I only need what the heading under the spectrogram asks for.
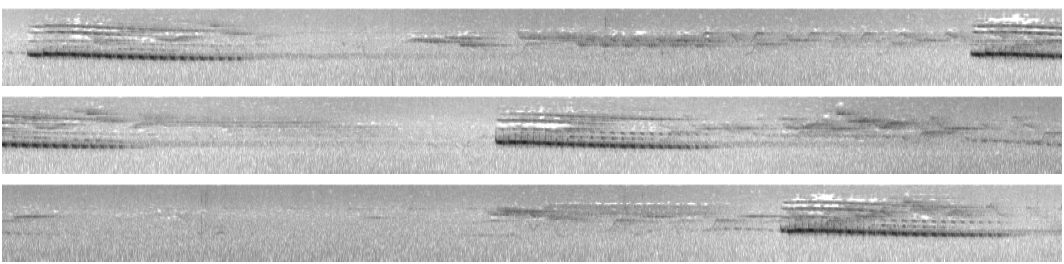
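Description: A ruddy kingfisher's loud, descending rolling trill rings out four times at irregular intervals, clear, over a soft steady hiss of rain and faint background birdsong in a forest in Echigo during the rainy season.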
